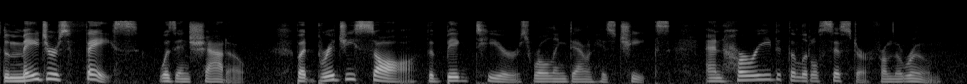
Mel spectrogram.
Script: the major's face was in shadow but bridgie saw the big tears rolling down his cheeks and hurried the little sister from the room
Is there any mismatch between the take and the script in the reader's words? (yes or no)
no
